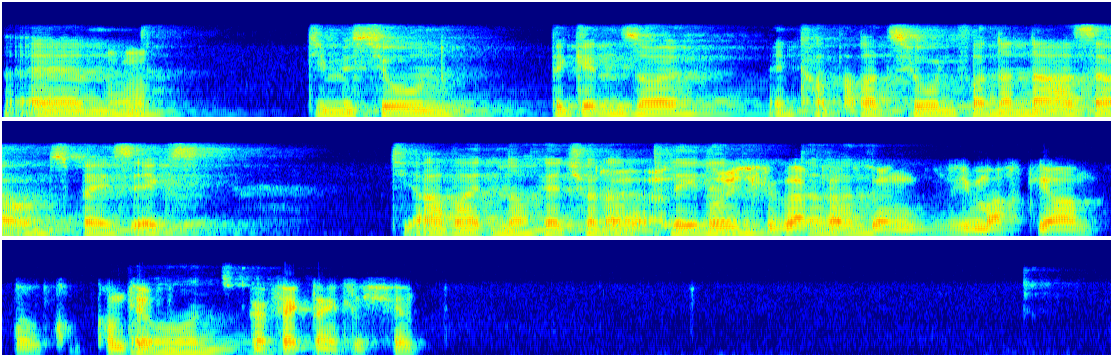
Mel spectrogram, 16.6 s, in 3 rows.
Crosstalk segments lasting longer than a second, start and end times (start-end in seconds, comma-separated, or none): 8.5-9.9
